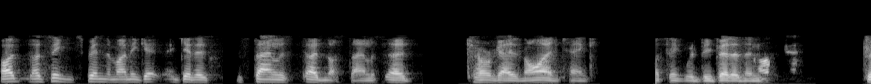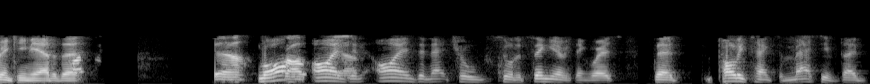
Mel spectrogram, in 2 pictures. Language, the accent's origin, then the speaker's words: English; Adelaide, South Australia, Australia; growing up in Adelaide City and everything, I just thought rainwater was disgusting.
